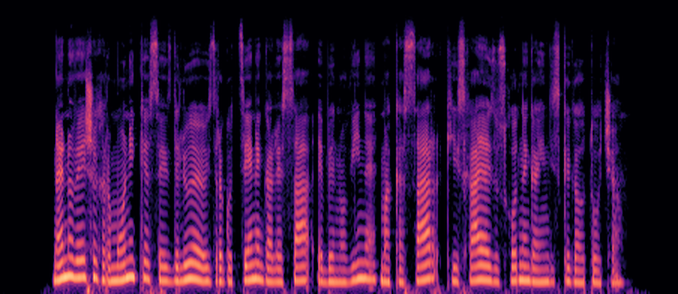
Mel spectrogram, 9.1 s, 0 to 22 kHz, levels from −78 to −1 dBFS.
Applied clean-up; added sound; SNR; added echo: neural mask model Resemble Enhance denoiser.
